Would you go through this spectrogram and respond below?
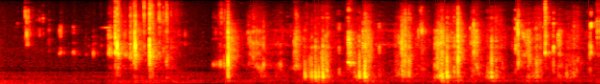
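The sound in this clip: Hazelnut Oreo cookies are bitten and chewed with loud, crisp crunches, many in an uneven rhythm after a few faint opening clicks.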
